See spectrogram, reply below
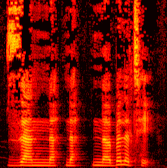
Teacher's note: Isn't, an，若读成 zen，isn't zen，再和后面的 ability 再做连读 · Term: 辅加元的连读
